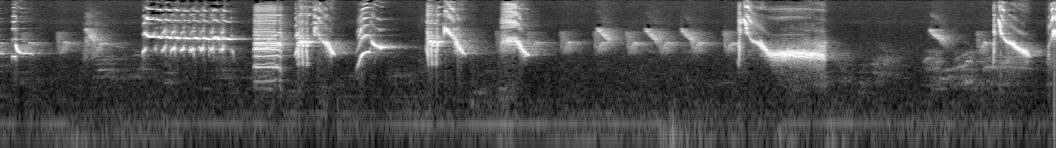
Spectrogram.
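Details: Common myna song calling the flock: a varied mix of squawks, rapid trilled notes, clear whistles and rising and falling slurs, separated by brief pauses.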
